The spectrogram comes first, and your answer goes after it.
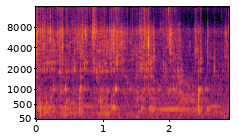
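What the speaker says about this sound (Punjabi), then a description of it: "ਹੁਣ ਆਪਾਂ ਇਹਦੇ ਵਿੱਚ ਪਾਣੀ ਪਾਵਾਂਗੇ" Hot water is poured into ground saag, the cooked greens, giving a steady close splashing and trickling stream that runs for the whole stretch, with no talking.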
